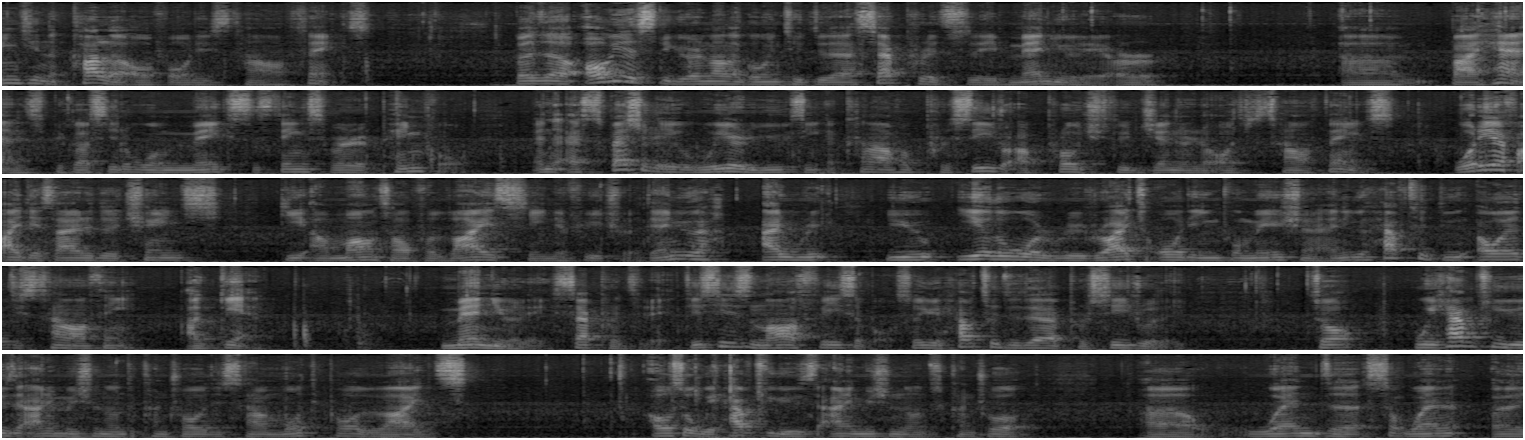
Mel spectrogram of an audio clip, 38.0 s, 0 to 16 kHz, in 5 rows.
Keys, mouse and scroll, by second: 1.2-3.0 middle drag, 3.0-4.4 drag, 5.4 click, 6.1 click, 6.8 click, 7.5 click, 8.0 click, 9.5 click, 11.7-18.1 middle drag, 18.3-21.5 middle drag, 25.8-29.3 middle drag, 29.3 click, 31.1-33.5 middle drag, 33.5 click, 34.0 g.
